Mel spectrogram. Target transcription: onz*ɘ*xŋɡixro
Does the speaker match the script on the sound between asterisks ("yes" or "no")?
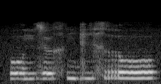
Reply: no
